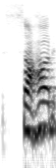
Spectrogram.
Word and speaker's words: सेहर: अरबी और उर्दू में सहर इस्तेमाल हुआ है। इसका मतलब है सुबह सवेर का वक्त, तड़का। और एक और लफ्ज़ मिलता जुलता है इससे, वो है सेहर। अगर सीन के नीचे जेर होगा तो इसका मतलब ये है जादू, सेहर, जादू।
